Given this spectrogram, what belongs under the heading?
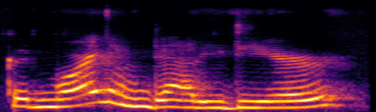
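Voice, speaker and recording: A woman's voice: on the high side, measured pace, darkish tone, close to an everyday voice, low-quality recording. A woman playing a dramatic, cheeky little schoolgirl daughter in a 1940s radio sitcom. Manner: whiny, overdramatic.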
